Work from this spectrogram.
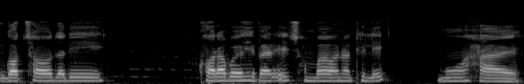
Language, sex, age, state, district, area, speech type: Odia, male, 18-30, Odisha, Ganjam, urban, spontaneous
